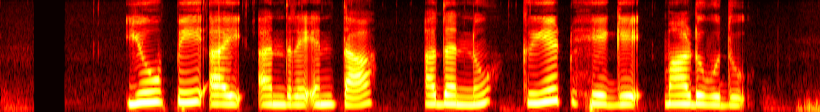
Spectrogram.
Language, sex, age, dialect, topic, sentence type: Kannada, female, 56-60, Coastal/Dakshin, banking, question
